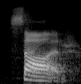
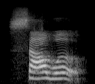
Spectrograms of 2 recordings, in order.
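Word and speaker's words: sour: हम क्या कहते हैं लोग कहते हैं सार सॉर बट the correct pronunciation is सावर सावर इट इज नॉट सार इट इज सार हर एंड सार हट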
